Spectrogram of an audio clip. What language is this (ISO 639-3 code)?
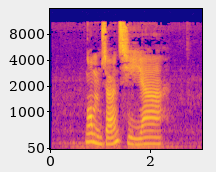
yue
